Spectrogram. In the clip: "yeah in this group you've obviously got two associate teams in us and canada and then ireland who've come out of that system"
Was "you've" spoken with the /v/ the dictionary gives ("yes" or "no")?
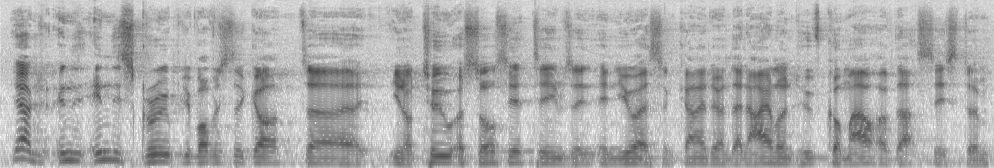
yes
